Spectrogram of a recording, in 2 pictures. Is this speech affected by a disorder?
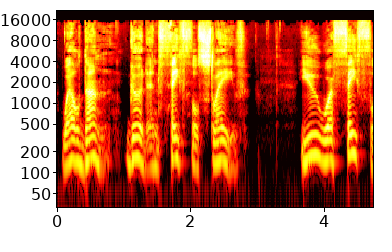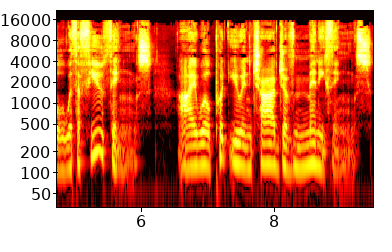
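No.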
